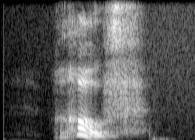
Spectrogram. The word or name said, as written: roof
